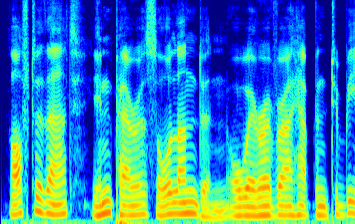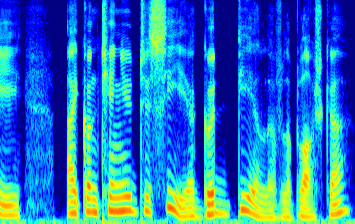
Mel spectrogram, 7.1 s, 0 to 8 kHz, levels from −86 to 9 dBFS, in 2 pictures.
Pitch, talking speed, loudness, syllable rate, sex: 135 Hz, 175 wpm, -18 LUFS, 5.0 syllables/s, male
